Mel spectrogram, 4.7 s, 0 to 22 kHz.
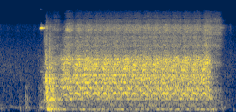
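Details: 1925 Ford Model T C Cab with distributor conversion, not run for a couple of years, transmission in neutral: starter turns the engine steadily for about three seconds but it never catches. Ignition key suspected of not giving power. Cranking, no start.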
